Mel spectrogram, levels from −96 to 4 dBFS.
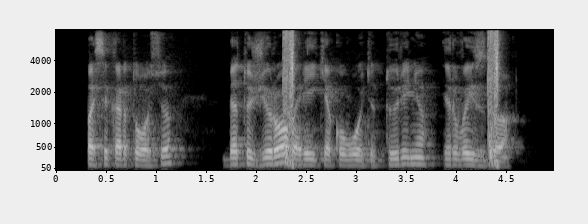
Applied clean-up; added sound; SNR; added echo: none; Domestic sounds, home sounds; -3 dB; none.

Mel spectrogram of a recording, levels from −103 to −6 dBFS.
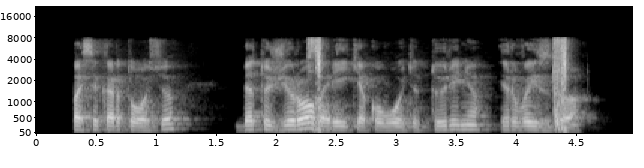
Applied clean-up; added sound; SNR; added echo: neural mask model Resemble Enhance denoiser.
